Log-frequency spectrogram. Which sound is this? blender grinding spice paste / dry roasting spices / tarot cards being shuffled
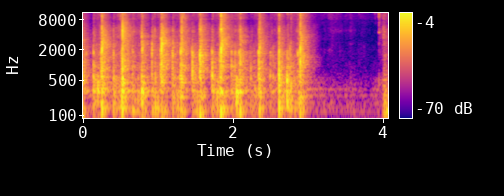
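tarot cards being shuffled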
